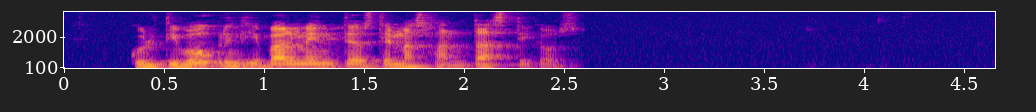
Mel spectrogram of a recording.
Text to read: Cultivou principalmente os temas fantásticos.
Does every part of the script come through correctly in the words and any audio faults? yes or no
yes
